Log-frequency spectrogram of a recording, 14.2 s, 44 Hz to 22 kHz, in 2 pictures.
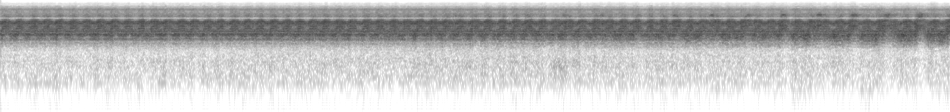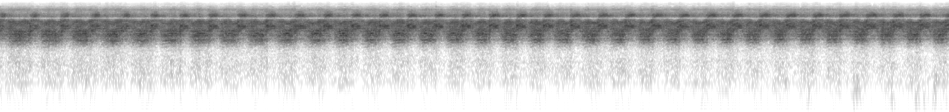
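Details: Several bear cicadas singing between rain showers inside the strong-wind zone of Typhoon No. 12: a loud, dense, high buzzing that builds after a steady start into a rapid, pulsing rattle, sustained throughout.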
